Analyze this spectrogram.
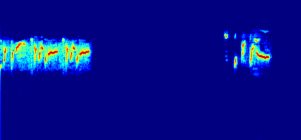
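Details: European goldfinch singing in the original old-style song language, from a rare old recording: a second of rapid high twittering and slurred notes, a pause of over a second, then a shorter burst of chirps ending in a clear whistled note.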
